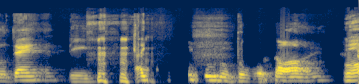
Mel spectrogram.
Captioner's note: laughing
